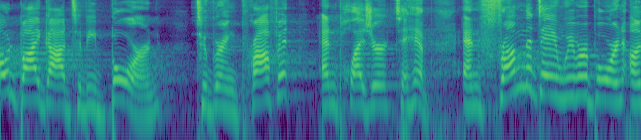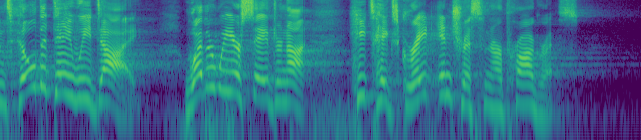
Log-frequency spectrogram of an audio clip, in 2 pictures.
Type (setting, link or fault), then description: setting, large echoing room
